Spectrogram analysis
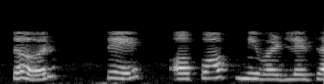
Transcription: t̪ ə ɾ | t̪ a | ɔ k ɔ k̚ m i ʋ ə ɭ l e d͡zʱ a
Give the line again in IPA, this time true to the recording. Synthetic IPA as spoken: t̪ ə ɾ | t̪ e | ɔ p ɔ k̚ n i ʋ ə ɽ l e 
